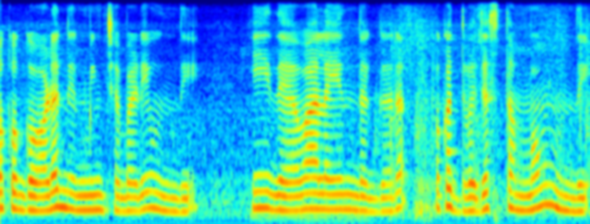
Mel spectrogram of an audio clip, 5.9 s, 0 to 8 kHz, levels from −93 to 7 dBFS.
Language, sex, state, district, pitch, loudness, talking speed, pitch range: Telugu, female, Andhra Pradesh, Srikakulam, 200 Hz, -17 LUFS, 110 wpm, 185-215 Hz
